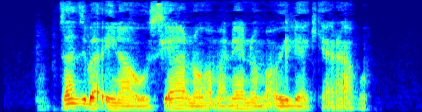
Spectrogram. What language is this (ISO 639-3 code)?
swa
